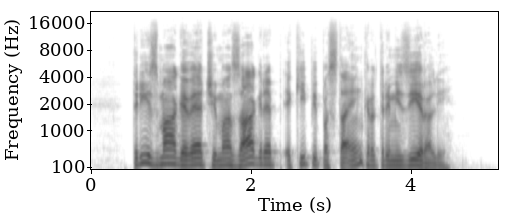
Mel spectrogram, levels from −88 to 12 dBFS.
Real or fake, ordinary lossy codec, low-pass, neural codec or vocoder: real; none; 19.8 kHz; none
